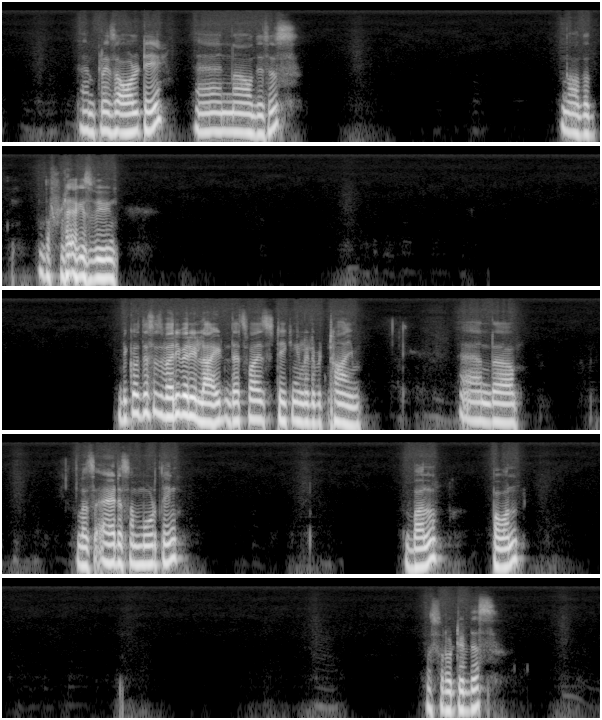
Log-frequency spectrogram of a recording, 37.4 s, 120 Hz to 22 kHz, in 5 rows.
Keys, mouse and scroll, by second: 0.8-2.7 drag, 22.9-24.7 drag, 28.9-30.8 drag, 34.3-36.1 drag.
